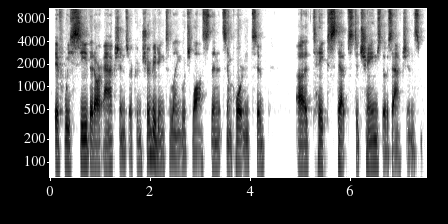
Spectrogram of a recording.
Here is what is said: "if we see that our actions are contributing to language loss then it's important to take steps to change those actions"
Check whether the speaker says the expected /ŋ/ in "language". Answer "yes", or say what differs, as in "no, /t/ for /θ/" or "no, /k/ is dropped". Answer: yes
